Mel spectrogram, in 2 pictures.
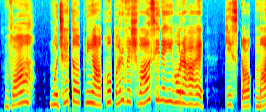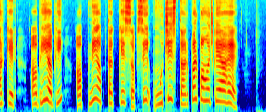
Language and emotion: Hindi, surprised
